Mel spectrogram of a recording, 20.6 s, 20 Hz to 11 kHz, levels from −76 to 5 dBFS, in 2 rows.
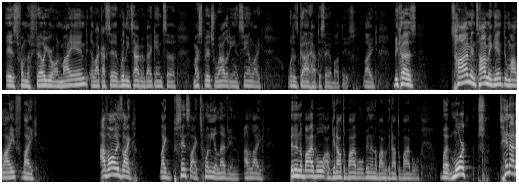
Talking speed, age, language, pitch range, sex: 200 wpm, 20-39, English, 130-175 Hz, male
